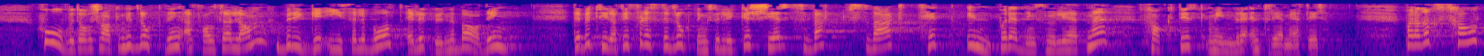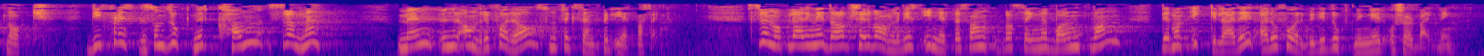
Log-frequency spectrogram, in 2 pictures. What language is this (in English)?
Norwegian Bokmål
